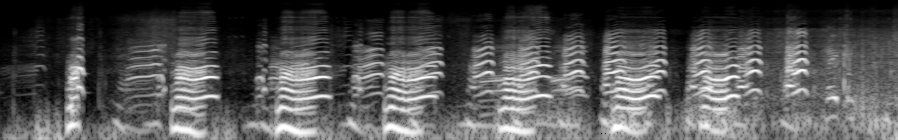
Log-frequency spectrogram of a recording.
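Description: Canada geese honk loudly and repeatedly overhead during a rainy goose hunt in Nebraska, a dense chorus of nasal calls overlapping in rapid succession, close and clear with no talk.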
